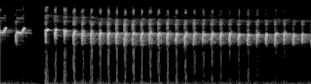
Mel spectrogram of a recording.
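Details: Lovebird ngekek, a long chattering trill used to train and provoke other lovebirds: after a brief high chirp and pause, rapid harsh pulses repeat about four per second, steady and high-pitched.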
